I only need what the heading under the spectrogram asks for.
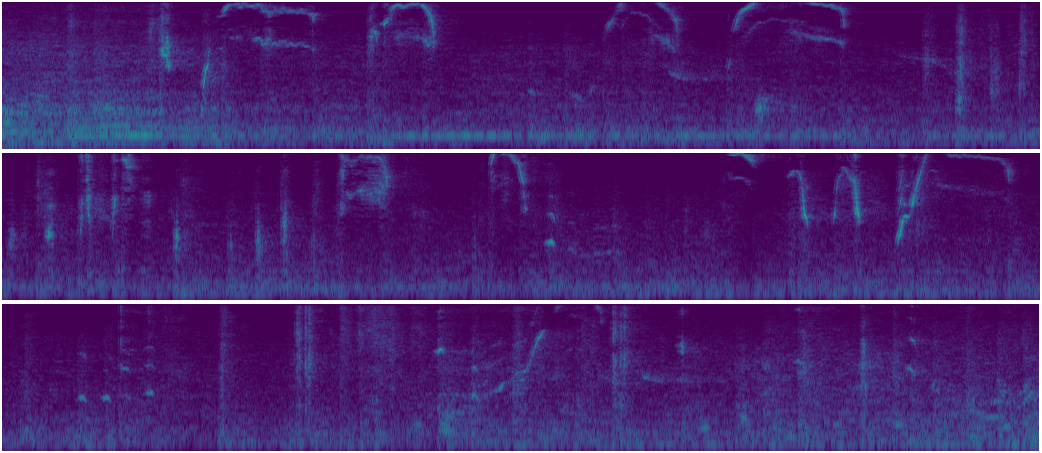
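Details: Baby monkey Alba, hungry for milk while its mother ignores it, cries loudly in a series of high, arching squeals and short shrill bursts spread through the recording.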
